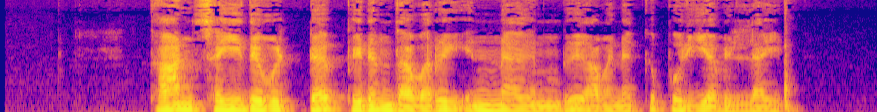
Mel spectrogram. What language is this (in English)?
Tamil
